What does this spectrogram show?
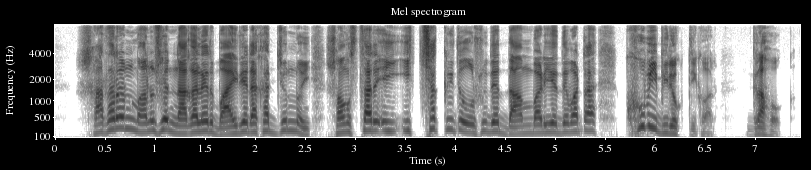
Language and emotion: Bengali, disgusted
